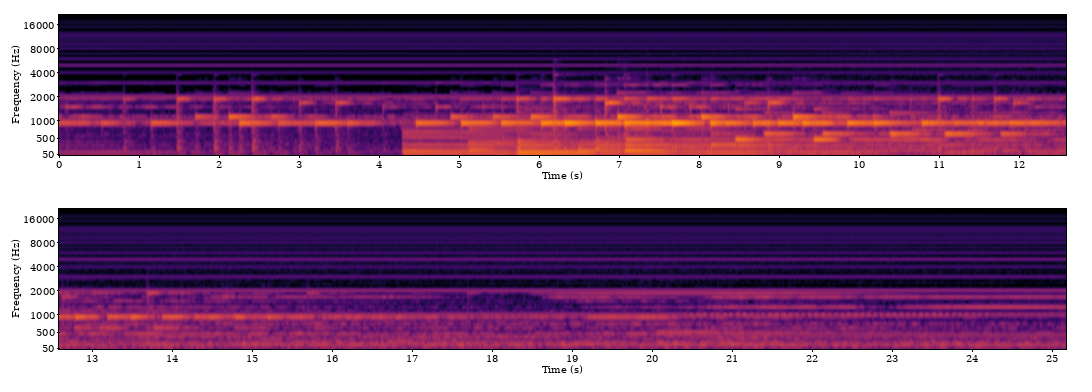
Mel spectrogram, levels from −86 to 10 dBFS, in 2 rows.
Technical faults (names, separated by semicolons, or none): USB whine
